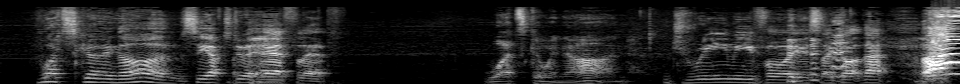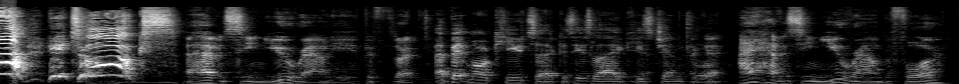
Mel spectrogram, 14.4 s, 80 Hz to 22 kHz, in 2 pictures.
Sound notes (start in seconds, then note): 3.5 in a somewhat sultry voice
